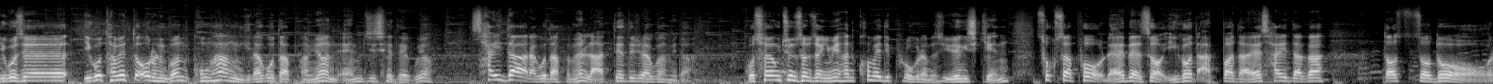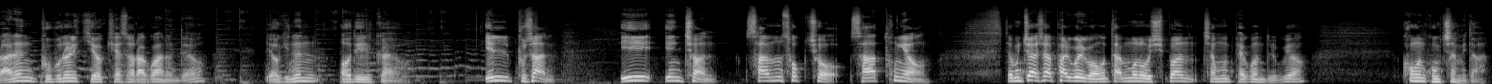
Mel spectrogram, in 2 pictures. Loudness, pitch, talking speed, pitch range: -16 LUFS, 150 Hz, 270 characters per minute, 130-175 Hz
